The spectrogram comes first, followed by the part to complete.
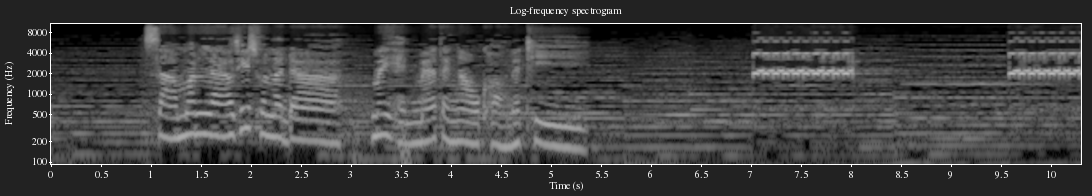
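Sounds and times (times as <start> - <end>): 
speech: 0.9 - 5.4
telephone ringing with electronic trilling: 7.0 - 8.3, 9.5 - 10.2.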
